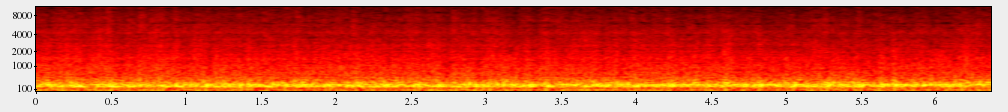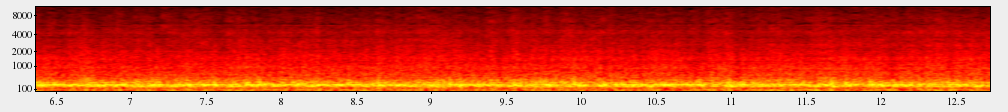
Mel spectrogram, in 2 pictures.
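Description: A loud, constant low rumbling roar through the whole spin with no letup, the typical sound of badly worn drum bearings.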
